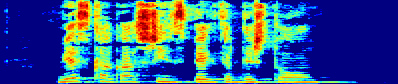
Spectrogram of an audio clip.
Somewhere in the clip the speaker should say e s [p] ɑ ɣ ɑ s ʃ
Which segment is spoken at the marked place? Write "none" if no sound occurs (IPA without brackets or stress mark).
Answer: k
